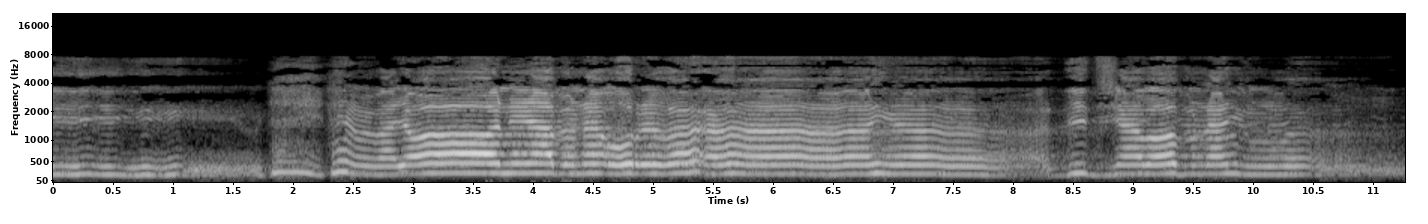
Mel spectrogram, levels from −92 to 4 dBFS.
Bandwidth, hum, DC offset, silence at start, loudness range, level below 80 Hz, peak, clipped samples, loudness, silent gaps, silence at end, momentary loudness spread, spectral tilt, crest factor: 8 kHz; none; under 0.1%; 0 s; 8 LU; -72 dBFS; -6 dBFS; under 0.1%; -22 LUFS; none; 0 s; 19 LU; -2.5 dB/octave; 16 dB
